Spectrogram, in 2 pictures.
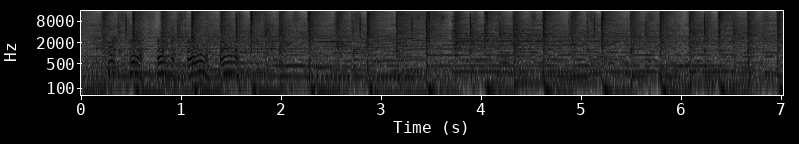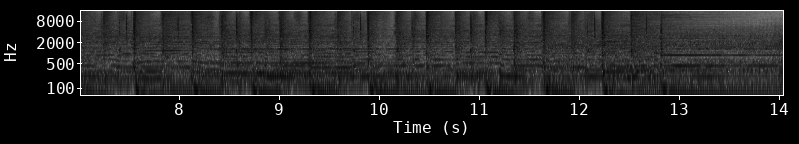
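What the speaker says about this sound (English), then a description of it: "Very well-behaved dogs here in Guatemala." Several dogs bark and yip repeatedly in a Guatemalan village, loud and close, over a steady background of music or engine noise with no clear talk.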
